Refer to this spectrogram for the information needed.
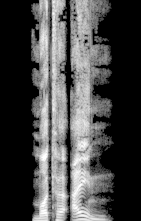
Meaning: inflection of einmotten: 1. first-person singular present 2. first/third-person singular subjunctive I 3. singular imperative
- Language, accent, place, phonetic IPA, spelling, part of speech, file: German, Germany, Berlin, [ˌmɔtə ˈaɪ̯n], motte ein, verb, De-motte ein.ogg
